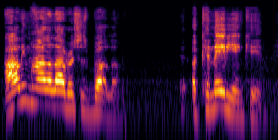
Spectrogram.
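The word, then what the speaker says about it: Alimkhanuly: Janibek Alim Hanala. I call him Alim Kanuli because that's how you spell it out. That's how you write it out, right? So Alim Kanuli, but they say Alim Hanala.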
